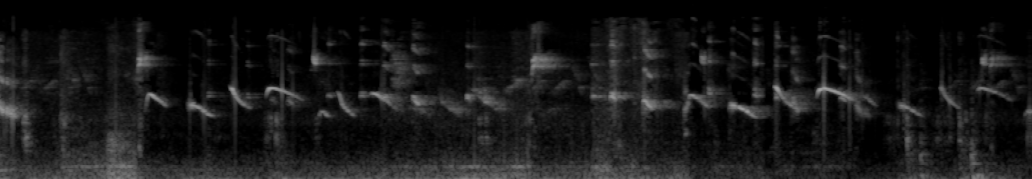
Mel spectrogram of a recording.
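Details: Green-winged saltator song played to heat up a cold caged saltator: lively repeated whistled phrases with curving, descending notes and scattered high chips, a low thump near the beginning.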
